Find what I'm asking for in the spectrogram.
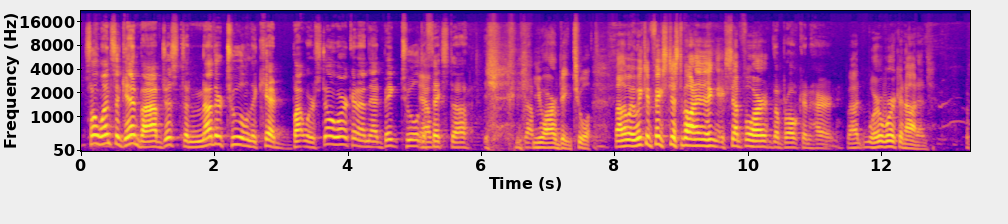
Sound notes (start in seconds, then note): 6.0 laughs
